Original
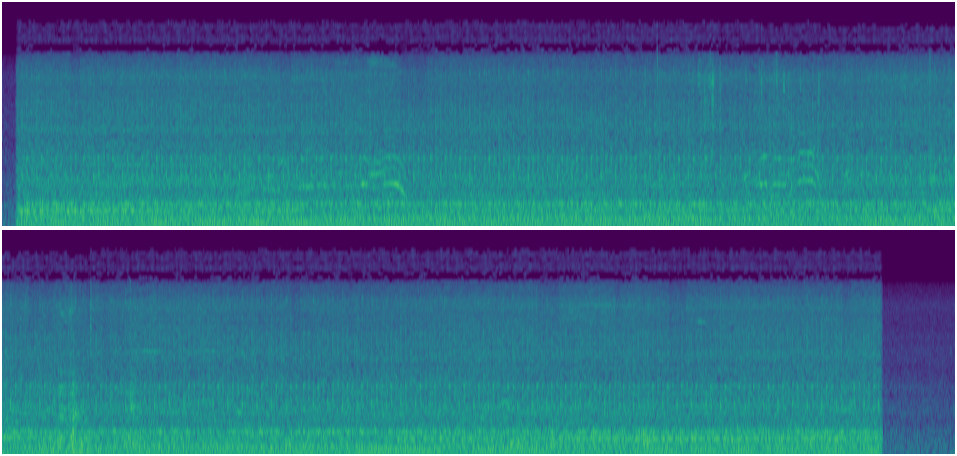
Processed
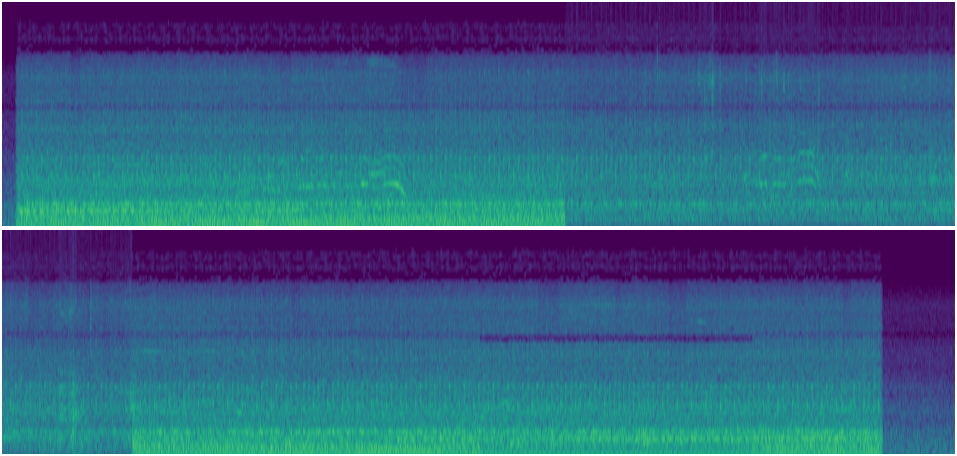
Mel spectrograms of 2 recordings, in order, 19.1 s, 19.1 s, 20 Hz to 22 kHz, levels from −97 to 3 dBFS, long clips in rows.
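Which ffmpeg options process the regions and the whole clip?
ffmpeg -i in.wav -filter_complex "[0:a]asettb=1/sr,asplit=3[link_01][link_02][link_03];[link_01]atrim=end=5.624[link_04];[link_02]atrim=start=5.62:end=10.83,asetpts=PTS-STARTPTS,afade=type=in:duration=0.004:curve=qsin,afade=type=out:start_time=5.206:duration=0.004:curve=qsin,highpass=frequency=890:poles=1,equalizer=frequency=3400:width=2.2:gain=-3.5,acrusher=bits=6:mode=log:mix=0:aa=0.000001[link_05];[link_03]atrim=start=10.826[link_06];[link_04][link_05]acrossfade=duration=0.004:curve1=hsin:curve2=qsin[link_07];[link_07][link_06]acrossfade=duration=0.004:curve1=qsin:curve2=hsin,asettb=1/sr,asplit=3[link_08][link_09][link_10];[link_08]atrim=end=14.304[link_11];[link_09]atrim=start=14.3:end=17.03,asetpts=PTS-STARTPTS,afade=type=in:duration=0.004:curve=qsin,afade=type=out:start_time=2.726:duration=0.004:curve=qsin,asuperstop=centerf=3500:order=12:qfactor=7.8,equalizer=frequency=74:width=0.8:gain=-11.5[link_12];[link_10]atrim=start=17.026[link_13];[link_11][link_12]acrossfade=duration=0.004:curve1=hsin:curve2=qsin[link_14];[link_14][link_13]acrossfade=duration=0.004:curve1=qsin:curve2=hsin,tiltshelf=frequency=1400:gain=4.5,bandreject=frequency=3800:width=8.1,volume=-2.5dB" out.wav

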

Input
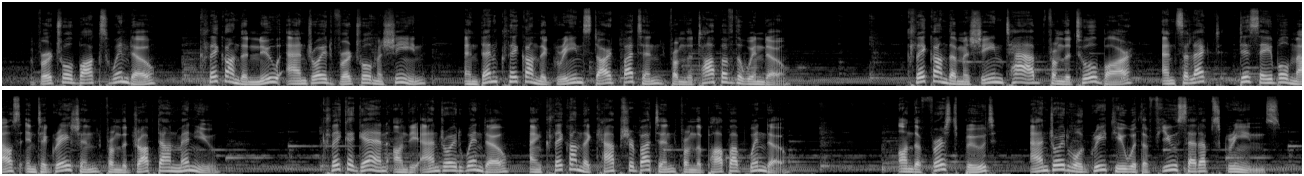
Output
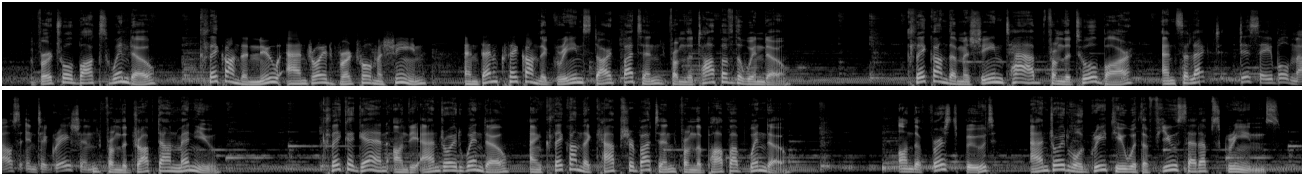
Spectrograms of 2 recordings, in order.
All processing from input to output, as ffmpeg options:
ffmpeg -i in.wav -filter_complex "[0:a]asettb=1/sr,asplit=3[link_01][link_02][link_03];[link_01]atrim=end=2.154[link_04];[link_02]atrim=start=2.15:end=5.36,asetpts=PTS-STARTPTS,afade=type=in:duration=0.004:curve=qsin,afade=type=out:start_time=3.206:duration=0.004:curve=qsin,lowpass=frequency=1900:width=0.5412,lowpass=frequency=1900:width=1.3066,equalizer=frequency=360:width_type=o:width=1.6:gain=-11.5,acontrast=78[link_05];[link_03]atrim=start=5.356[link_06];[link_04][link_05]acrossfade=duration=0.004:curve1=hsin:curve2=qsin[link_07];[link_07][link_06]acrossfade=duration=0.004:curve1=qsin:curve2=hsin,asettb=1/sr,asplit=3[link_08][link_09][link_10];[link_08]atrim=end=11.974[link_11];[link_09]atrim=start=11.97:end=13.91,asetpts=PTS-STARTPTS,afade=type=in:duration=0.004:curve=qsin,afade=type=out:start_time=1.936:duration=0.004:curve=qsin,acrossover=split=210 6700:gain=0.112 1 0.251[link_12][link_13][link_14];[link_12][link_13][link_14]amix=inputs=3:normalize=0,acompressor=threshold=-29dB:ratio=2.5:attack=3.2:release=140:knee=1:detection=peak[link_15];[link_10]atrim=start=13.906[link_16];[link_11][link_15]acrossfade=duration=0.004:curve1=hsin:curve2=qsin[link_17];[link_17][link_16]acrossfade=duration=0.004:curve1=qsin:curve2=hsin,asettb=1/sr,asplit=3[link_18][link_19][link_20];[link_18]atrim=end=21.234[link_21];[link_19]atrim=start=21.23:end=22.76,asetpts=PTS-STARTPTS,afade=type=in:duration=0.004:curve=qsin,afade=type=out:start_time=1.526:duration=0.004:curve=qsin,highpass=170,equalizer=frequency=310:width_type=q:width=4:gain=8,equalizer=frequency=1300:width_type=q:width=4:gain=-7,equalizer=frequency=4800:width_type=q:width=4:gain=3,lowpass=frequency=8800:width=0.5412,lowpass=frequency=8800:width=1.3066,agate=range=-33dB:threshold=-37dB:ratio=3:release=100:detection=peak[link_22];[link_20]atrim=start=22.756[link_23];[link_21][link_22]acrossfade=duration=0.004:curve1=hsin:curve2=qsin[link_24];[link_24][link_23]acrossfade=duration=0.004:curve1=qsin:curve2=hsin,highpass=71,bass=frequency=250:gain=-2,treble=frequency=4000:gain=5,acrossover=split=190|2000|7900[link_25][link_26][link_27][link_28];[link_25]acompressor=threshold=-33dB:ratio=4[link_29];[link_26]acompressor=threshold=-24dB:ratio=4[link_30];[link_27]acompressor=threshold=-40dB:ratio=4[link_31];[link_28]acompressor=threshold=-44dB:ratio=4[link_32];[link_29][link_30][link_31][link_32]amix=inputs=4:normalize=0" out.wav

